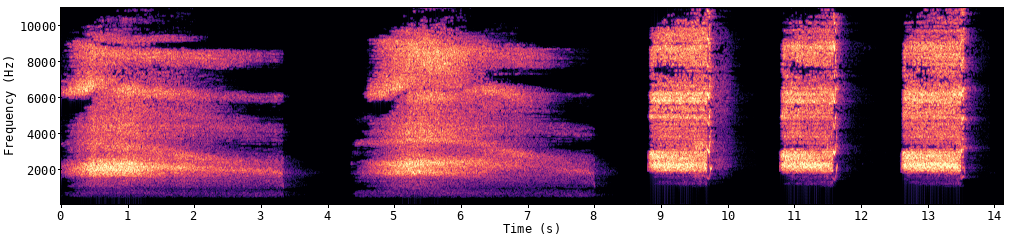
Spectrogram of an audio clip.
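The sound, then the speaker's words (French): A male barn owl's territorial screech, harsh and hissing: two long rasping calls of several seconds each, then three short clipped bursts of the same shrill, noisy sound, loud and with no talking. “On dit que la chouette effraie chointe.”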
